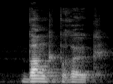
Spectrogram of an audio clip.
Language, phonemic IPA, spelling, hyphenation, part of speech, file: Dutch, /ˈbɑŋk.brøːk/, bankbreuk, bank‧breuk, noun, Nl-bankbreuk.ogg
- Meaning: 1. criminal bankruptcy 2. bankruptcy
